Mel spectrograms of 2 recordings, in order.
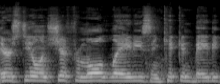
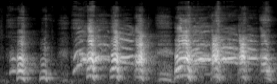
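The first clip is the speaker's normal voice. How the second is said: loud, high cackling laugh; just lose it laughing; long howling laugh that breaks the sentence; real burst of laughter; 11 semitones higher, 10 dB louder than usual. Real, not acted. Streamer cracks up mid-recap.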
